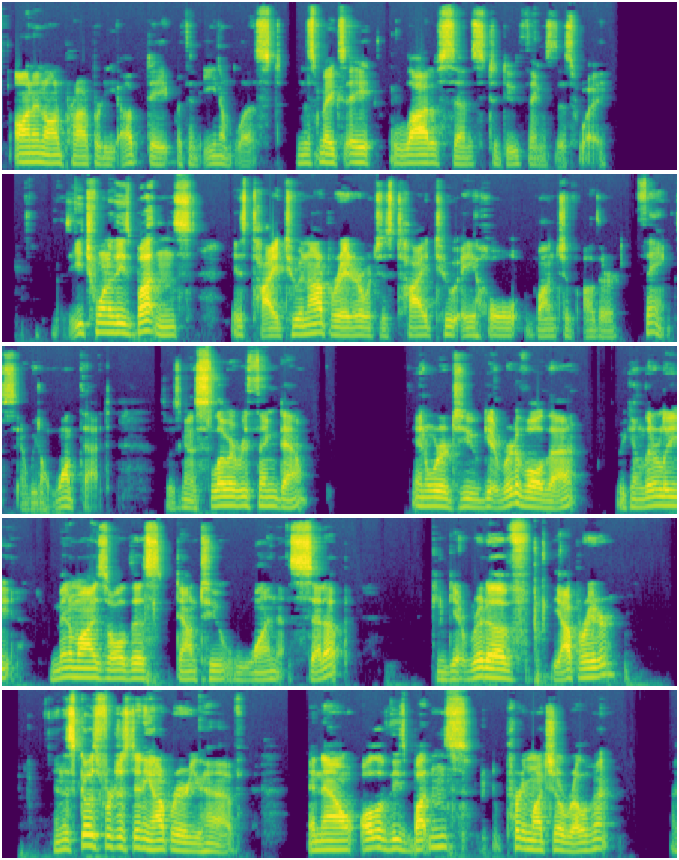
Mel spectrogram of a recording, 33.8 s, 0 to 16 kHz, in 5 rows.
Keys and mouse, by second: 3.9-5.3 middle drag, 12.2-13.2 drag, 13.2 g, 14.7 click, 14.7 typing, 16.7 click, 18.9-20.2 drag, 21.6 Delete, 23.0 middle click, 24.5 ctrl+click, 24.8 click, 25.5 Delete, 27.1 n, 28.0 middle click, 31.7 ctrl+click, 32.7-33.7 drag.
